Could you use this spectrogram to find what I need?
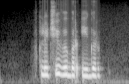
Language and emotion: Russian, neutral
